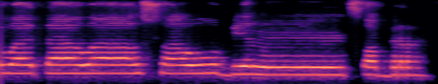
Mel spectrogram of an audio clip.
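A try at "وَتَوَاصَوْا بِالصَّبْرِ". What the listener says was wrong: Ngabil itu mah alif lam samsiah. Alif lamnya nggak dibaca. Wa tawassaw bis sabr.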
